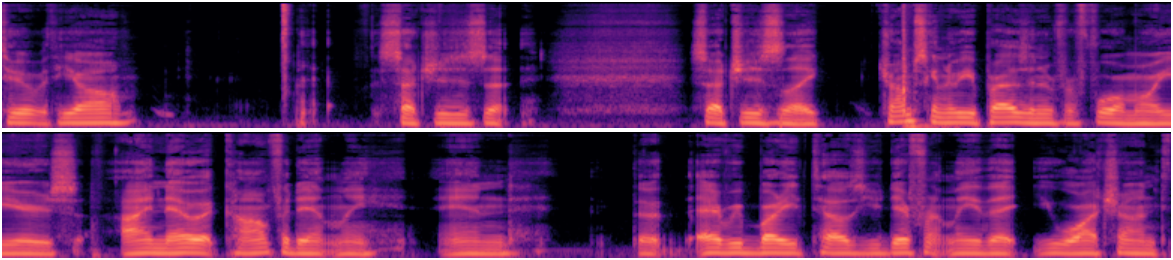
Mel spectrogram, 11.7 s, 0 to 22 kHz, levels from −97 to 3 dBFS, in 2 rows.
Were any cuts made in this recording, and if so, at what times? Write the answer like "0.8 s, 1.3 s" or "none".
none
